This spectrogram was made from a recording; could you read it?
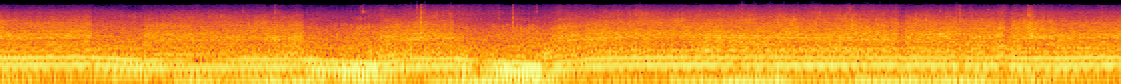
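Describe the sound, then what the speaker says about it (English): Engine drone of a car in the video game Next Car Game pre-alpha, a steady tonal hum that dips and swells with revs, continuous and loud with a faint tire squeal. "the engine sounds. They sound pretty recycled from previous games"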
